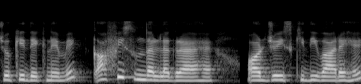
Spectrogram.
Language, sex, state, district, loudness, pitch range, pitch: Hindi, female, Delhi, New Delhi, -17 LUFS, 185-210 Hz, 195 Hz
